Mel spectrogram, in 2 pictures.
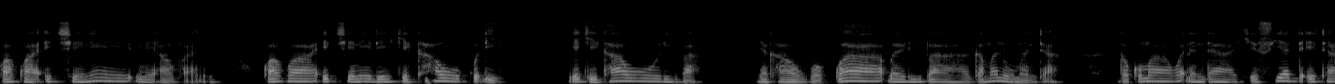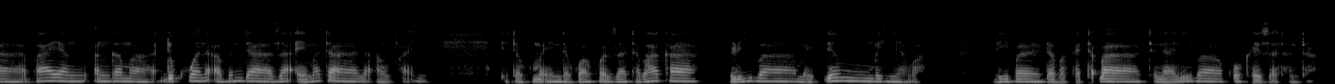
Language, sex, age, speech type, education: Hausa, male, 15-29, spontaneous, primary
